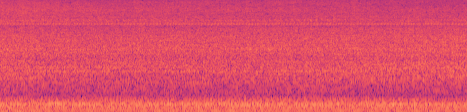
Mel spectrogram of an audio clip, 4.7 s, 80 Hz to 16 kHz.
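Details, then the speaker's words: 1987 Craftsman GT18 lawn tractor after carb gasket, needle valve, idler pulleys, drive belt and battery replacement, on a mowing test run: smooth, constant low engine drone with no misses, knocks or surging; runs healthy. "oh there you have it 1987 craftsman up and running once again"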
